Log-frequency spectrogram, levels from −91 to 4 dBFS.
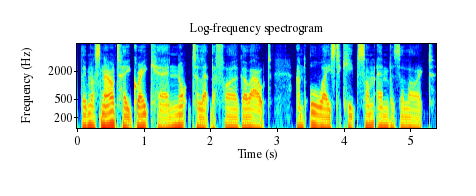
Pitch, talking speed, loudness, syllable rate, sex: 105 Hz, 220 wpm, -19 LUFS, 4.8 syllables/s, male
